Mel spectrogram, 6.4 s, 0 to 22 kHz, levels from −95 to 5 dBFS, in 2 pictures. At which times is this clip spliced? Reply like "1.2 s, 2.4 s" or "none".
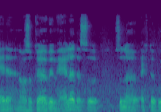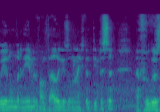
none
